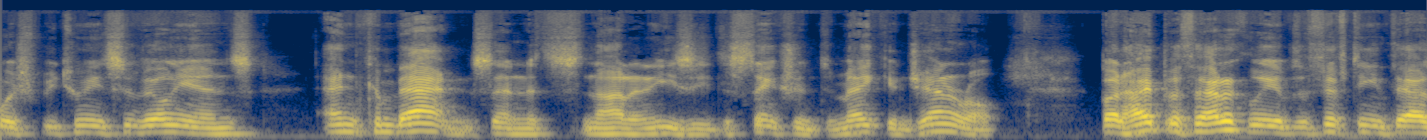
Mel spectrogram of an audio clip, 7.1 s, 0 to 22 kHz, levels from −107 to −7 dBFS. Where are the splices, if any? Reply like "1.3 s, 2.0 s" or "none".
none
